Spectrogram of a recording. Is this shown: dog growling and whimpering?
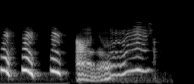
yes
